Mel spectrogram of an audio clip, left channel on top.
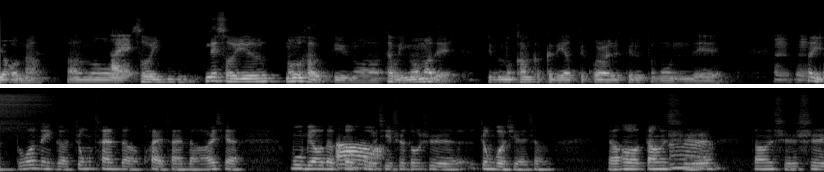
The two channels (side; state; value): both; different; correlation 0.00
